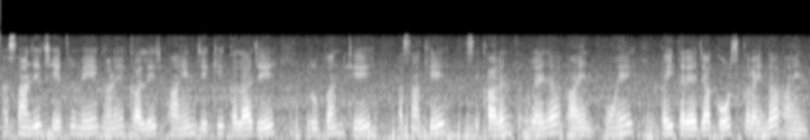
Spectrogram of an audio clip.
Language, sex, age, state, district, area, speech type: Sindhi, female, 30-45, Uttar Pradesh, Lucknow, urban, spontaneous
